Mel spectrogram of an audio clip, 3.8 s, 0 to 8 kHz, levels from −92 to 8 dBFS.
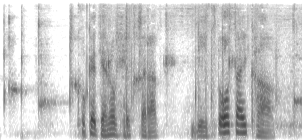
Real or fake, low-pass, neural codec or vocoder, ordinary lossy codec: fake; 7.2 kHz; codec, 24 kHz, 0.9 kbps, WavTokenizer, medium speech release version 2; none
